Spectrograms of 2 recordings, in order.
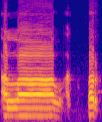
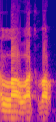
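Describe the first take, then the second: First: الله أكبر dragged slowly as the mistaken way; mock the drawn-out الله أكبر; wrong stretched takbir. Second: Said in the usual way. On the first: Shown as a demonstration. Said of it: "ولا ينفض كذا يقول". (تكبير ممطوط خطأ) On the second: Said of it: "يترك على هيئتها".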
